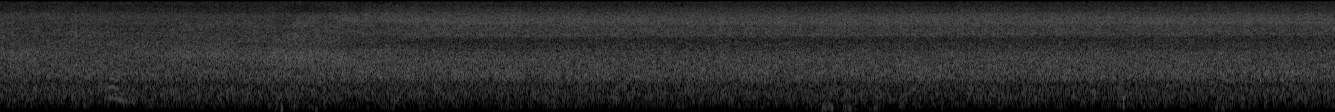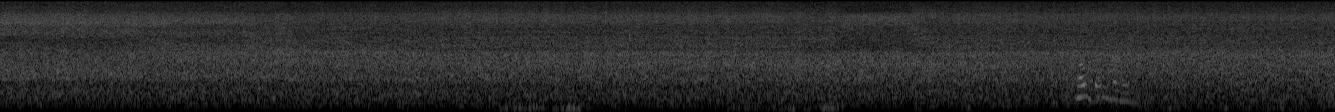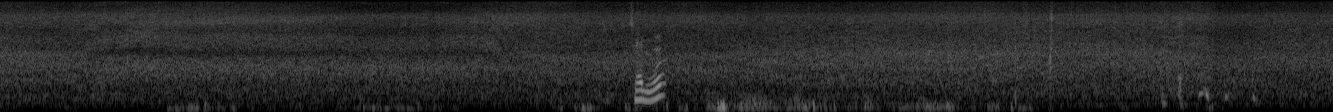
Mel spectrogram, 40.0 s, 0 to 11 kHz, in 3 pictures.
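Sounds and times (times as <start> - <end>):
waterfall rushing: 30.3 - 40.0.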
